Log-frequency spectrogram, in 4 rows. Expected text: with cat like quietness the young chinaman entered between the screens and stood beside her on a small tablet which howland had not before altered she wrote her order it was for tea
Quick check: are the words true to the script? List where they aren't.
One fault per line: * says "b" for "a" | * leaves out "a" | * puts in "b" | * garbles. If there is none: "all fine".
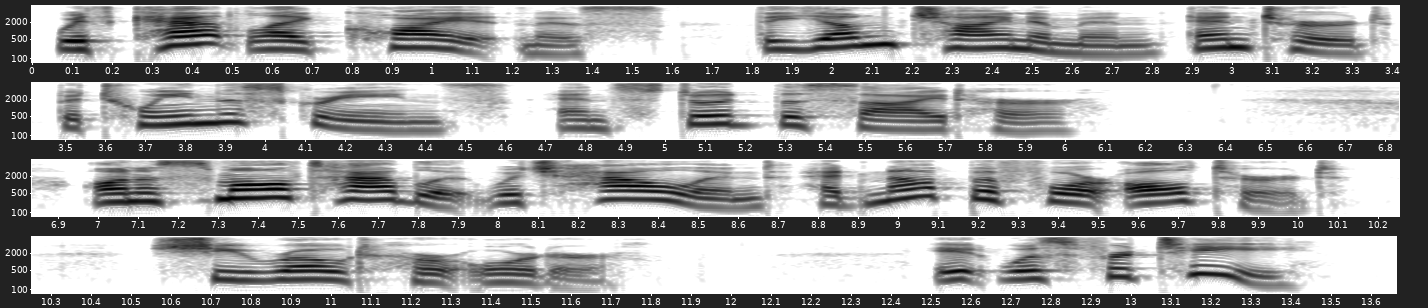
all fine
